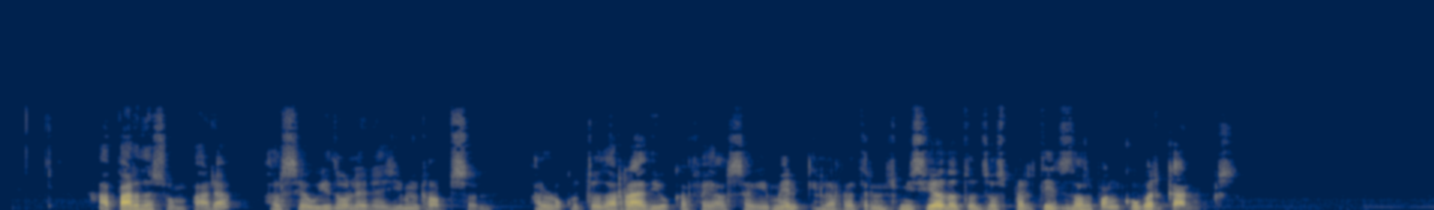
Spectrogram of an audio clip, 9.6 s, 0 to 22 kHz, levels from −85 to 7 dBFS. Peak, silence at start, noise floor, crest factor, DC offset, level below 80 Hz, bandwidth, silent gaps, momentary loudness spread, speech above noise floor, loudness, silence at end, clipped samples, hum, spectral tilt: -2 dBFS; 0.65 s; -77 dBFS; 26 dB; under 0.1%; -84 dBFS; 11 kHz; none; 14 LU; 49 dB; -28 LUFS; 1.4 s; under 0.1%; none; -6 dB/octave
